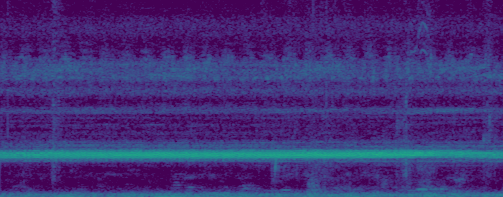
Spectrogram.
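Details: Evening crickets in a village as dusk falls. An unbroken, high-pitched trilling hum stays level and loud from start to finish over a soft low rumble.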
